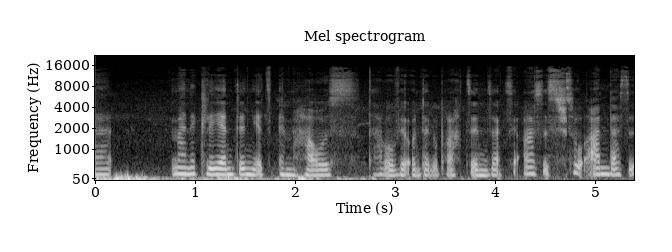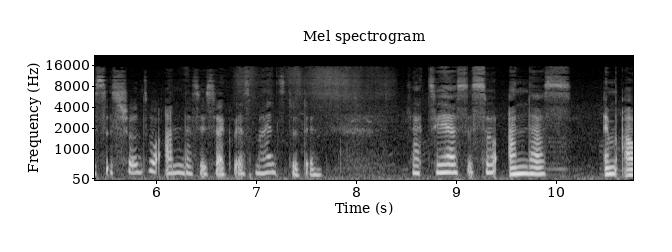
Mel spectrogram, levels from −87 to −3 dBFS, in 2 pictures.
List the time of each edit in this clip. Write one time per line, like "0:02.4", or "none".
0:01.8
0:04.7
